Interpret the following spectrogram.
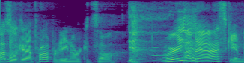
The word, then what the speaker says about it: Arkansas: I don't get how is that really how it's spelled a r Kansas yeah that's awesome but it's pronounced Arkansas yeah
